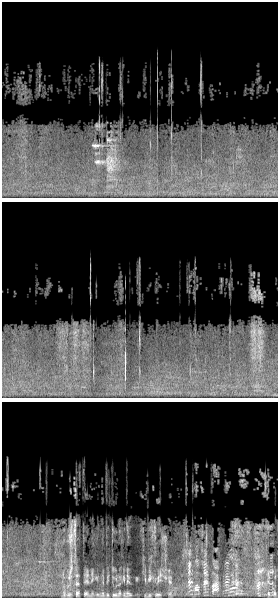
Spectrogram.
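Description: A crowd murmurs in a busy indoor space.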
